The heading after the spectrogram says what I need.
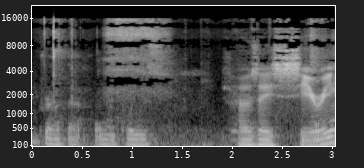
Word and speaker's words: Siri: Jose Siri? Is that how you pronounce it? Oh, Jose Siri, yeah.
